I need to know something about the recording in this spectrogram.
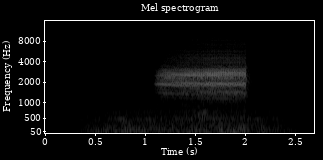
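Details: Courting male Cobalt dyeing dart frog calling to a female, who taps his back as he keeps calling; a single even buzzing trill lasting about a second over a faint low background rumble.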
